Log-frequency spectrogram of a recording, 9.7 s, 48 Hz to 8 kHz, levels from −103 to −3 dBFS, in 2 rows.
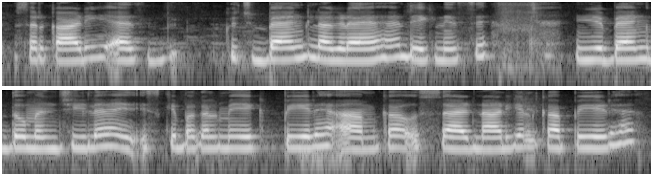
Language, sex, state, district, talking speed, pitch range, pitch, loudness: Hindi, female, Bihar, Araria, 180 wpm, 230-250 Hz, 240 Hz, -21 LUFS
